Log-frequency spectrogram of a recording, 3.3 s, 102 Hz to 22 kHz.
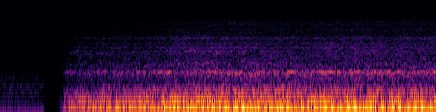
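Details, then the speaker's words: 1966 Chrysler Newport convertible, revived after sitting for years, with replacement starter, timing set and trans fluid added: starts and settles into a steady, even low idle with no stumble and no smoke; running well. "It's not smoking, you know? Hey, running pretty good, to be honest."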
